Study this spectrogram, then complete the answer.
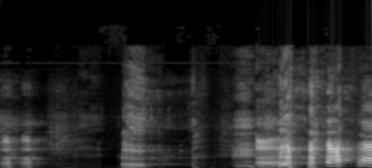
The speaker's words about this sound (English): that was a pretty killer burp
